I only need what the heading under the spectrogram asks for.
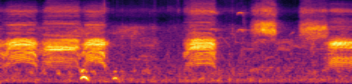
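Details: Crows squabbling over food; loud hoarse caws come in separated bursts, with a few shorter, higher squawks between them and a background hiss.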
